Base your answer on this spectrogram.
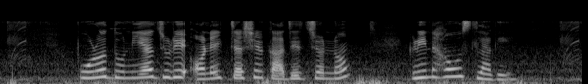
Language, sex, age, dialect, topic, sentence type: Bengali, female, 18-24, Northern/Varendri, agriculture, statement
